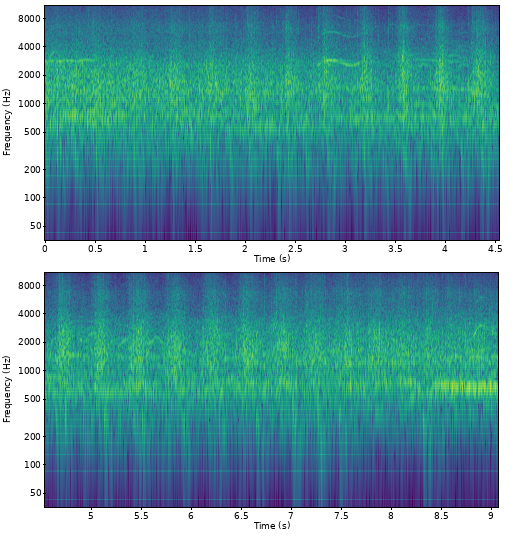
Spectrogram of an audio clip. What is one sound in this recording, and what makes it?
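A large crowd claps in a steady rhythm.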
